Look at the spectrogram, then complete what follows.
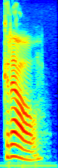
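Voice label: "grau", German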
